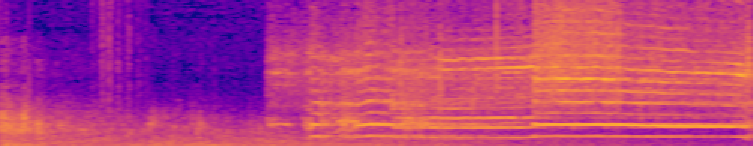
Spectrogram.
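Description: A rooster crows loudly, one long drawn-out call rising over a low rumbling background noise that fills the first part before the crow begins.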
